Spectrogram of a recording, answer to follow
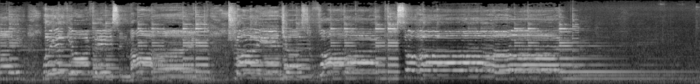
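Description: A male and a female voice singing a duet in harmony over a strummed acoustic guitar. The song ends on a long held note that fades away over the last few seconds.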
